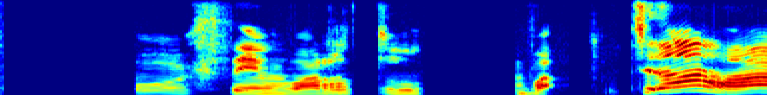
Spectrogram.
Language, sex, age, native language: Icelandic, male, 10, Icelandic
